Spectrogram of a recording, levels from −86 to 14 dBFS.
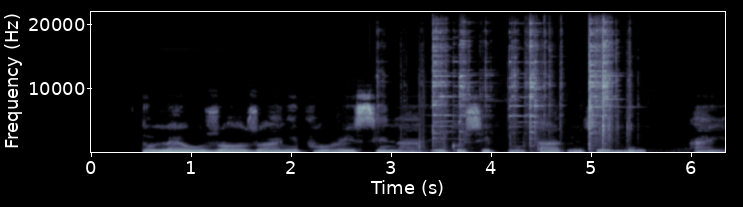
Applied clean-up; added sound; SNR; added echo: none; Cutlery, silverware; -1 dB; none.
